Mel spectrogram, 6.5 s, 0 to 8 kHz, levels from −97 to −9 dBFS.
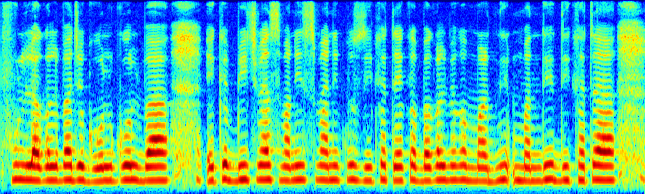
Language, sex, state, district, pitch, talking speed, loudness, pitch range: Bhojpuri, female, Uttar Pradesh, Ghazipur, 220 Hz, 175 wpm, -17 LUFS, 215-225 Hz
